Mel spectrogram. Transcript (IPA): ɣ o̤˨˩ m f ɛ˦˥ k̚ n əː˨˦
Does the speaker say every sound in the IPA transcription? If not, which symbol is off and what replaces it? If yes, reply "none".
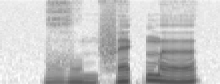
n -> m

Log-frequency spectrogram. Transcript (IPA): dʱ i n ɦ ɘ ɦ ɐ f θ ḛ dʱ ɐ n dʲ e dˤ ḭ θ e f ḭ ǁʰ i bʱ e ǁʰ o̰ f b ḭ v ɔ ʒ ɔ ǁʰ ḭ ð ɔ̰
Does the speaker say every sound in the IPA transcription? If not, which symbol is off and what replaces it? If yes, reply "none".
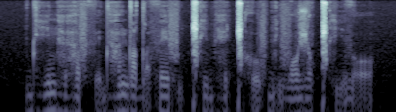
none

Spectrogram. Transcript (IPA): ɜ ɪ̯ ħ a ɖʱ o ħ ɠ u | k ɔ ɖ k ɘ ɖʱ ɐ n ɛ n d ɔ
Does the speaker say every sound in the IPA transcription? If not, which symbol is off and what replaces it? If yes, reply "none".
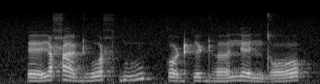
ɜ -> ɛ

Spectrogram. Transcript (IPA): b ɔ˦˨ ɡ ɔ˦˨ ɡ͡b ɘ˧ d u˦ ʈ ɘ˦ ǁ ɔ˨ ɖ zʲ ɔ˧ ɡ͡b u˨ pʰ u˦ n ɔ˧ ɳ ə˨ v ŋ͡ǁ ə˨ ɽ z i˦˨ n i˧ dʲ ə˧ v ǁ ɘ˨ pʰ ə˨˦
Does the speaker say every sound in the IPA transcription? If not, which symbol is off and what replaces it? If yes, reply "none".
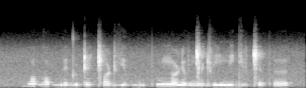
ɽ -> ɖ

